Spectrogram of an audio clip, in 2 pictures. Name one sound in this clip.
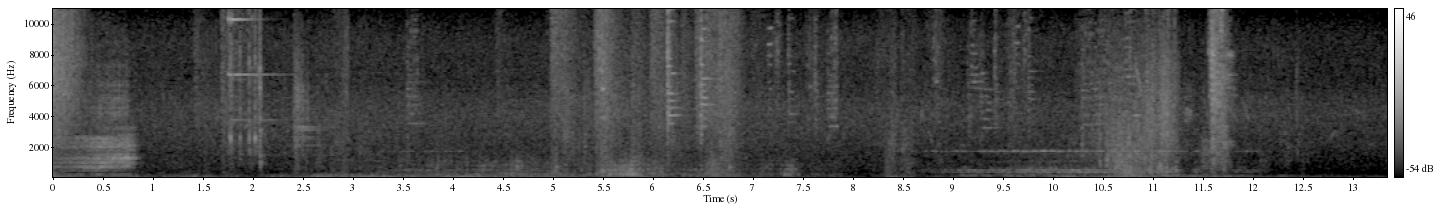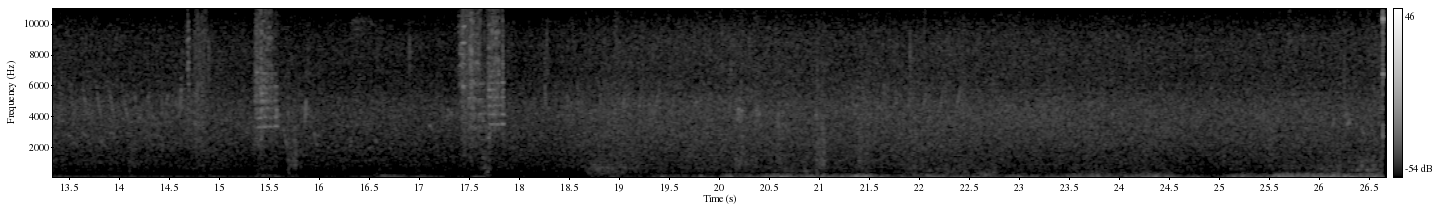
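Spell effects crackle and whoosh in a video game.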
